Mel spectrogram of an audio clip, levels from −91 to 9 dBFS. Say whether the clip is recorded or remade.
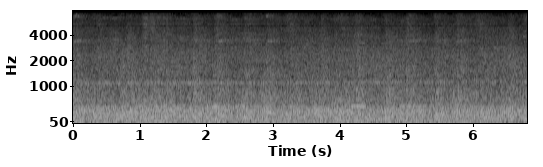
recorded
